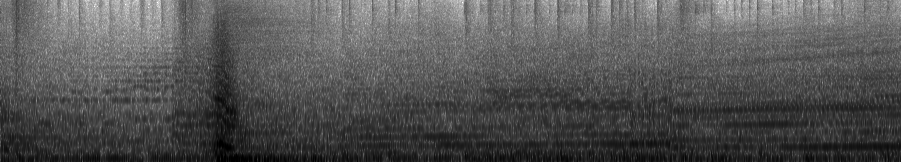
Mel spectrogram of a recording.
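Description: Race car at speed around Interlagos in iRacing, a continuous engine whine climbing and dropping through gear changes, with a sharp burst of nearby noise early on, then steady droning revs.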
